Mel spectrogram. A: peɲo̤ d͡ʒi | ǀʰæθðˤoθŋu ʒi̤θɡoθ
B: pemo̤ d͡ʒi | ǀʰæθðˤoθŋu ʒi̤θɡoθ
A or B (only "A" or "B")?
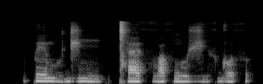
B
